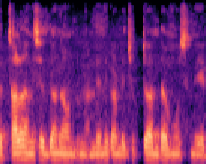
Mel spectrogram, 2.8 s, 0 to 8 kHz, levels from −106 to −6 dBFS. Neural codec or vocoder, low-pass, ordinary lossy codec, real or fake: none; 7.2 kHz; none; real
